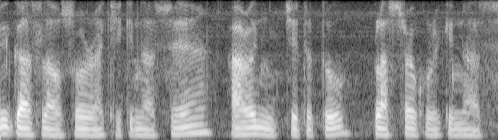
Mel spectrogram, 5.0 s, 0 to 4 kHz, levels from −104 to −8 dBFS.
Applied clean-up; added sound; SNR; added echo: none; none; none; none.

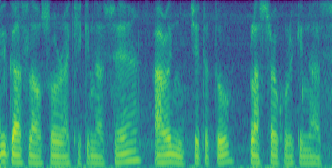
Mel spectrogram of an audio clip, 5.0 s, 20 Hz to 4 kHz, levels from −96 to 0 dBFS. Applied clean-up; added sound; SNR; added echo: none; Wind; 16 dB; none.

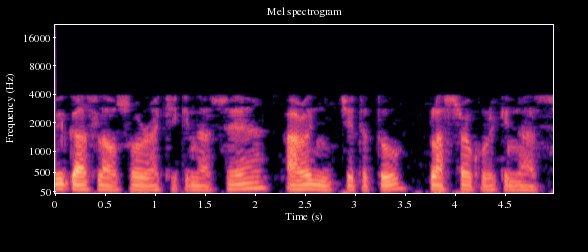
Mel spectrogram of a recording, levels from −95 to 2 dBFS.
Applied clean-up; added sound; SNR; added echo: classical method Wiener filter.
